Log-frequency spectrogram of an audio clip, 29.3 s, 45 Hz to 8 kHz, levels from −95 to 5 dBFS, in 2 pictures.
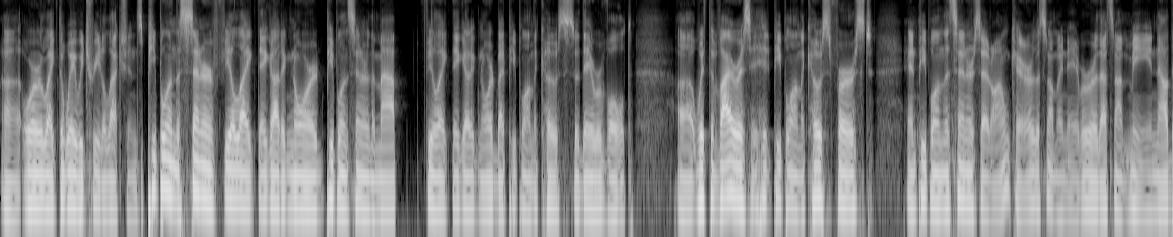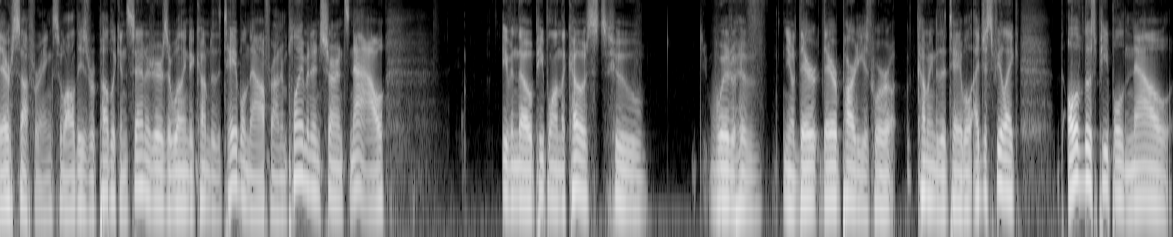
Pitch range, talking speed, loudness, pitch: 85-105 Hz, 235 wpm, -19 LUFS, 95 Hz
